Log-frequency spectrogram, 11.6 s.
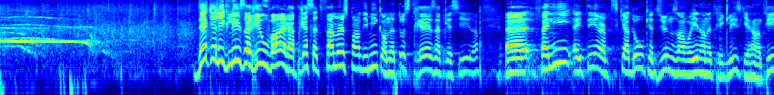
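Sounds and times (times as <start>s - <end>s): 
audience applause: 0.0s - 3.0s
speech: 3.0s - 11.6s.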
